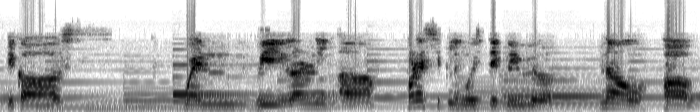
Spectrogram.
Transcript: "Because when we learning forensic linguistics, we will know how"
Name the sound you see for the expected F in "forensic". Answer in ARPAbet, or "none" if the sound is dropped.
P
